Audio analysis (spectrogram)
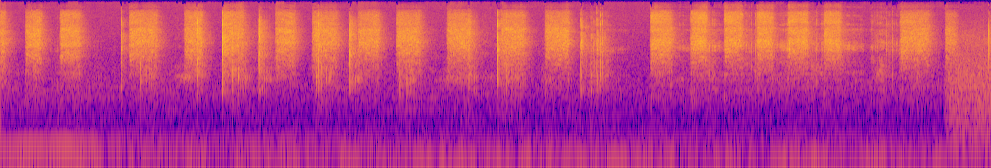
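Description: Flame red spray paint going onto Jeep Cherokee XJ lower door armor, a series of short close hissing spray bursts in quick rhythmic succession with brief gaps, no voices.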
